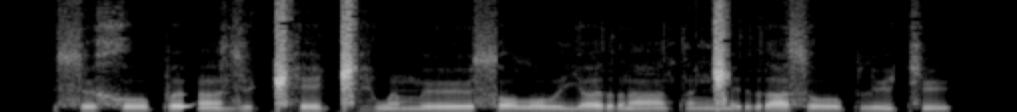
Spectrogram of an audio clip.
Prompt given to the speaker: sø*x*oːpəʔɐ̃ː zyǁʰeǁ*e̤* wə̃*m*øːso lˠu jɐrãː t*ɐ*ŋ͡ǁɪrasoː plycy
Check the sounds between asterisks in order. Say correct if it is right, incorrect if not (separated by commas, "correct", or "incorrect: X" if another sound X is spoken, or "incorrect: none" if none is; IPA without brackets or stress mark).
correct, correct, correct, incorrect: ɐ̃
